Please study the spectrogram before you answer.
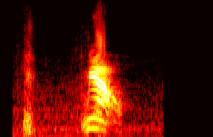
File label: Meow Text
